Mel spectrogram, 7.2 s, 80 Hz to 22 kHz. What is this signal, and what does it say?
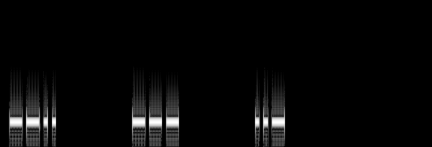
Morse code, heard as a keyed tone, about 17 wpm, spaced as for 6 wpm, 700 Hz. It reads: ZOU
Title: USA Call Signs - 6 Characters - 6x Character Spacing - 17wpm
